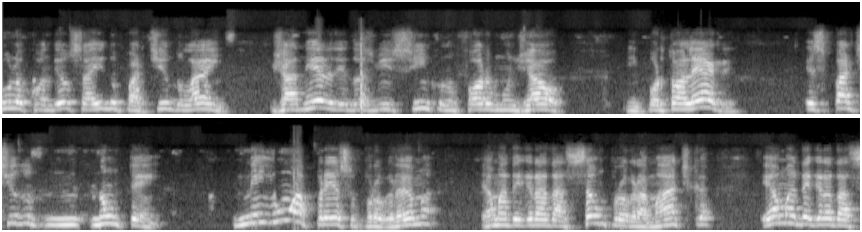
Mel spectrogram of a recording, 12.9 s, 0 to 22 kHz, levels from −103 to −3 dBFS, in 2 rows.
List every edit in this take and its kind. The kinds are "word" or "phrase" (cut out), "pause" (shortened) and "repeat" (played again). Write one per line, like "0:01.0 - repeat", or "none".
0:09.1 - word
